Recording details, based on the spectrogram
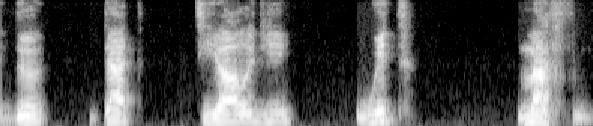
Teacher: Haitian students will often use a D sound, a T sound, or an F sound in place of the TH sound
